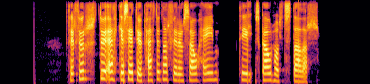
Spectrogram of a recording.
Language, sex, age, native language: Icelandic, female, 40-49, Icelandic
